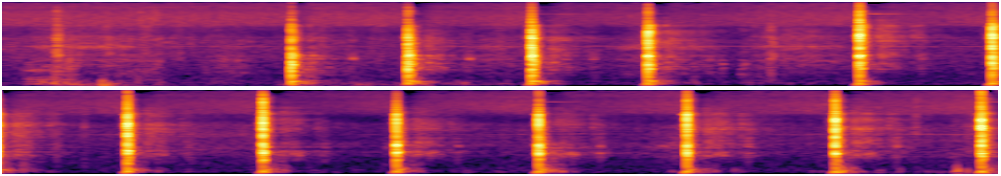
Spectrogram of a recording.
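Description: Hammer blows driving a field-plot sign's stake into dry ground: about thirteen sharp, evenly paced strikes, one every two-thirds of a second, starting about a second and a half in.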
